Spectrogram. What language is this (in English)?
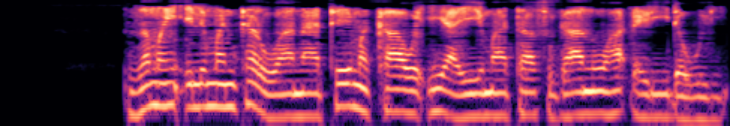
Hausa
